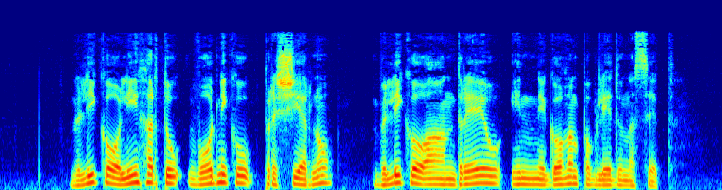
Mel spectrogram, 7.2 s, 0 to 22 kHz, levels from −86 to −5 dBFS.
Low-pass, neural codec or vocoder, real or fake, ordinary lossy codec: 10.8 kHz; codec, 24 kHz, 0.9 kbps, WavTokenizer, medium speech release version 1; fake; none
